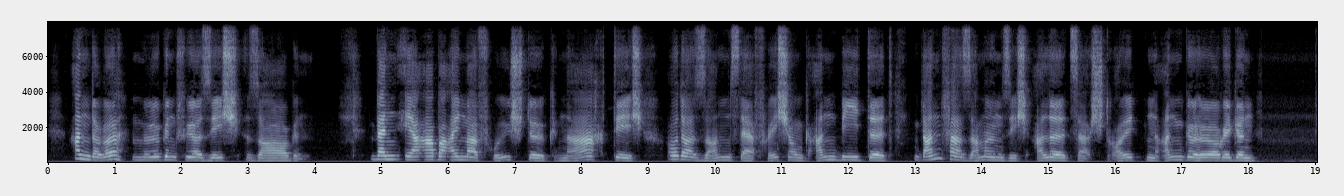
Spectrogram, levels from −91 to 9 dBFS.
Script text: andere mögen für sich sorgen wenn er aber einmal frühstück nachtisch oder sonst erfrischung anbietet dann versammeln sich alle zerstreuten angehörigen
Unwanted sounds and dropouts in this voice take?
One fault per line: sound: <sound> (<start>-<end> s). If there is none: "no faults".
no faults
